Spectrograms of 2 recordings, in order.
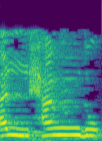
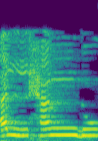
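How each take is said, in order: Both takes have the same delivery.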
